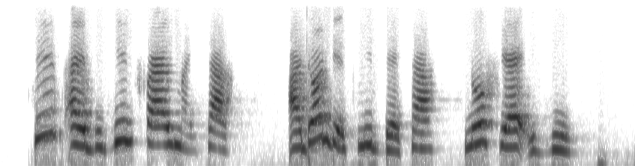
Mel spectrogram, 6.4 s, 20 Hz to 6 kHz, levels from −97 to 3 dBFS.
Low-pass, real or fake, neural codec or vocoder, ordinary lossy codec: 5.4 kHz; real; none; none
